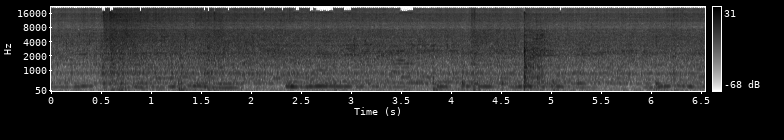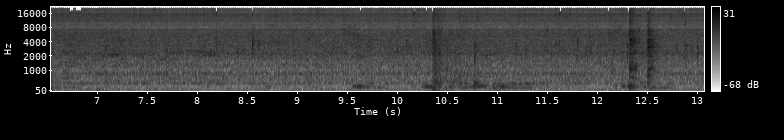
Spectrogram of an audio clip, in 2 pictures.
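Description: Tomatoes frying in oil for biryani make a steady low sizzle, with occasional sharp clinks and scrapes of a utensil against the pot, close and without talk.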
